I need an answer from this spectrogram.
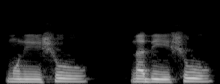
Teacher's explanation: এর যে সকার সেখানে মূর্ধন্য সকার হয়ে মুনিশু নদীসু এখানে দেখুন দীর্ঘ ইকারের পর আছে এবং অন্তিম বর্ণ নেই কারণ শেষে উকার আছে তাই দন্তীয় সকারটা কি হয়ে গেল মূর্ধন্য সকার হয়ে গেল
